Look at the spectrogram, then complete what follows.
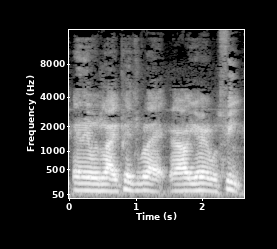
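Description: A man's voice: lowish voice, level tone, moderate pace, a little mellow. A man in his fifties telling a story casually and animatedly, swearing freely, repeating himself and acting out his reactions. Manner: profane, repetitive, acts out reactions. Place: living room couch, indoors. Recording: roomy, distant from the mic.

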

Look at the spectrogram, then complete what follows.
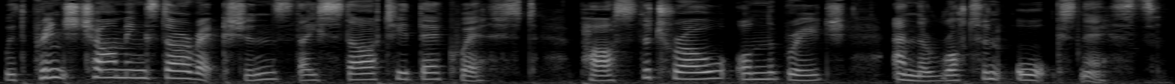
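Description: A woman reading a children's picture book aloud with expressive, sing-song rhyming delivery. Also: medium pitch, takes it slowly, hardly any pauses.

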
